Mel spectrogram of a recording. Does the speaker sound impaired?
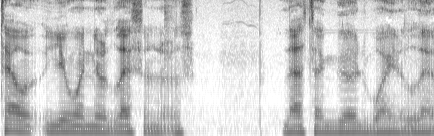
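Yes: ALS; diagnosed almost 4 years ago, told condition is terminal.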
